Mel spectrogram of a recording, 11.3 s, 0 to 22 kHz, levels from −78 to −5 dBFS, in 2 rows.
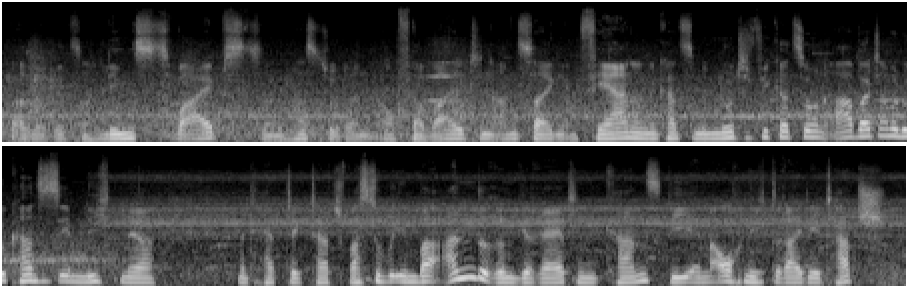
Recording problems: train or aircraft noise; noticeable; throughout; 10 dB below the speech

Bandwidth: 17.5 kHz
